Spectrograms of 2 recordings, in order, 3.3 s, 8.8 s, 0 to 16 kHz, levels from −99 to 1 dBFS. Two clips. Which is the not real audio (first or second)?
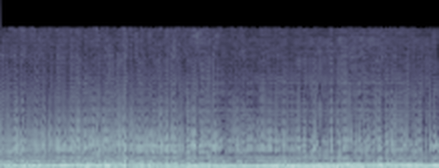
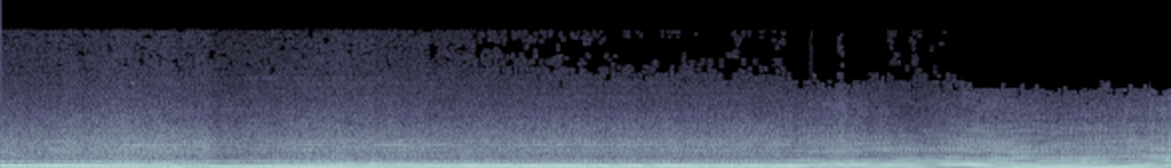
first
